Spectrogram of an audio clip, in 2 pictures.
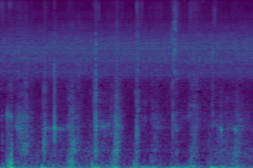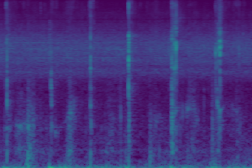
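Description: Close-miked chewing of a soft sesame-coated cake: an irregular string of wet mouth clicks and smacks, several a second, with a steady hiss behind.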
